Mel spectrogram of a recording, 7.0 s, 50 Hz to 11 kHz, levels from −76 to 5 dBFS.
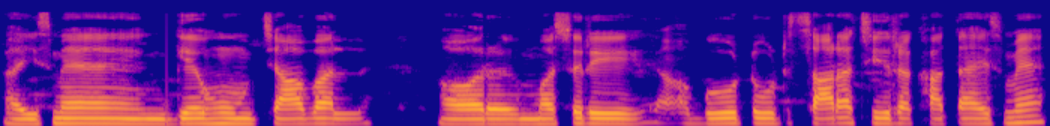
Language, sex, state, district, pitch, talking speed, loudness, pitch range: Hindi, male, Bihar, Jahanabad, 130 Hz, 110 wpm, -15 LUFS, 125-135 Hz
